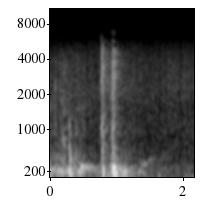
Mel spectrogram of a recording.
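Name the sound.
door opening and closing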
